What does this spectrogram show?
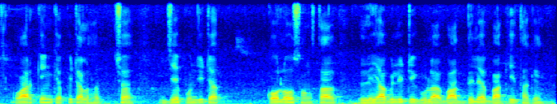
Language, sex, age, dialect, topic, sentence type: Bengali, male, 18-24, Jharkhandi, banking, statement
